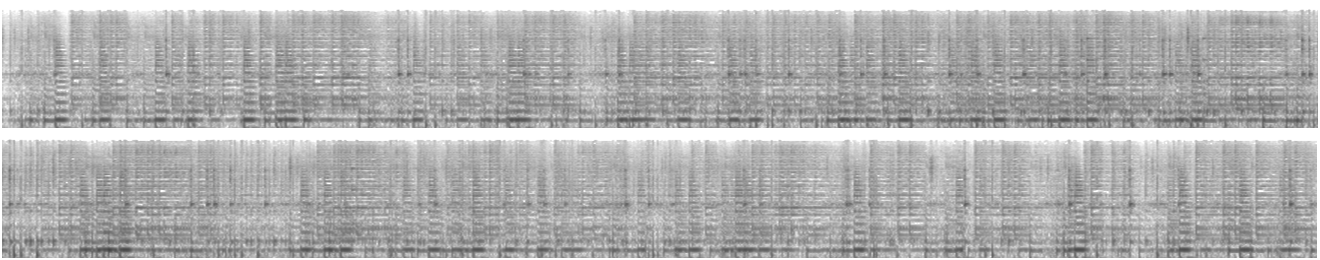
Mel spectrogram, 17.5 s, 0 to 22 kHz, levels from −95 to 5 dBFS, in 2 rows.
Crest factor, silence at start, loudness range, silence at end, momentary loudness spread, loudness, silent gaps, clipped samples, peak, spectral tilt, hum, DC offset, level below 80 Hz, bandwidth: 20 dB; 0 s; 3 LU; 0 s; 5 LU; -34 LUFS; none; under 0.1%; -14 dBFS; -2.5 dB/octave; none; under 0.1%; -56 dBFS; 17 kHz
